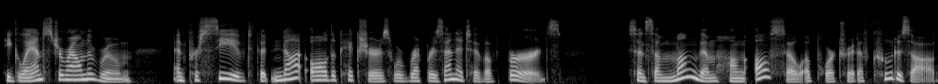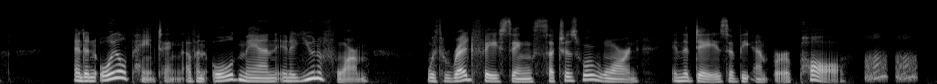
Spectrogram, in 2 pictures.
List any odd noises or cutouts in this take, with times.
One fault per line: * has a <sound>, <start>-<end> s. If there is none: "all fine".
* has a laugh, 18.0-18.6 s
